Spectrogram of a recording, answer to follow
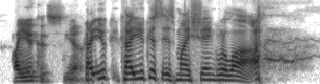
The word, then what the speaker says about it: Cayucos: Cayucos. Cayucas, yeah.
